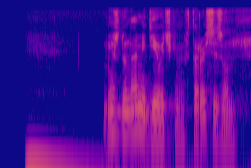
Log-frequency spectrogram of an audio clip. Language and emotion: Russian, neutral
